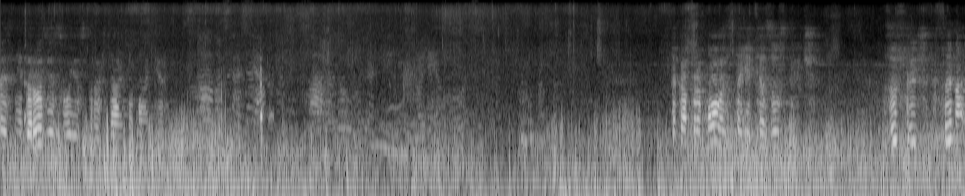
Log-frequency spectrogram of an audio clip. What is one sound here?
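A crowd of men and women pray aloud together outdoors.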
